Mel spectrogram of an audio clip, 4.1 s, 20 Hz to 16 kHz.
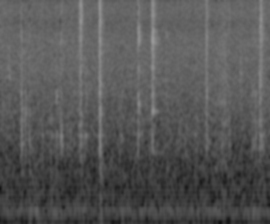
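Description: Faint, scattered small clicks and taps of a screwdriver and wire end against a 3D-printer control board's screw terminal as a wire is fitted and tightened, the sharpest about one and a half and two and a quarter seconds in, over a low steady hum.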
